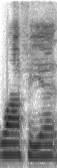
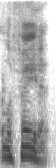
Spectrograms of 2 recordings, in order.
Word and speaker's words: Lafayette: They don't pronounce it Lafayette, Stacy. Here it's it's Tennessee. It's what? Lefayet.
